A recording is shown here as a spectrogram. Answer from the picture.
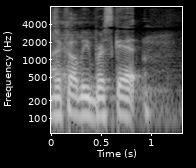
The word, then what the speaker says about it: Jacoby Brissett: Shouts out, Jacoby Brissett. – Sure. Yeah. – That's how you say his name.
